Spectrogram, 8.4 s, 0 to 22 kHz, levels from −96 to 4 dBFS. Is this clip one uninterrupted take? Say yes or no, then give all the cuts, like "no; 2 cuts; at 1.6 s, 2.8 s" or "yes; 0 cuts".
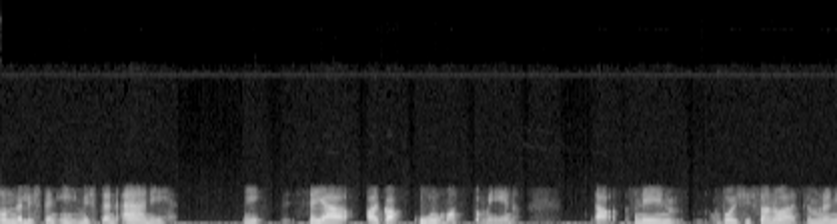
no; 2 cuts; at 6.3 s, 7.1 s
